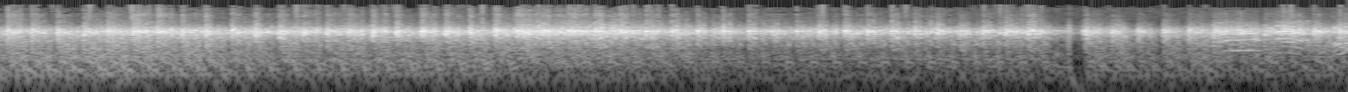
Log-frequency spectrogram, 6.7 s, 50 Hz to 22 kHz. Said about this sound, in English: He says listeners cherished the show's signature opening. Which featured, the AK-47 gunfire, the sound of an AK-47.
